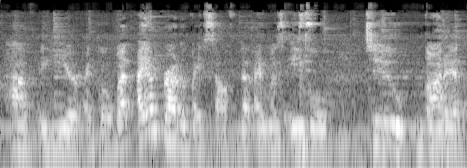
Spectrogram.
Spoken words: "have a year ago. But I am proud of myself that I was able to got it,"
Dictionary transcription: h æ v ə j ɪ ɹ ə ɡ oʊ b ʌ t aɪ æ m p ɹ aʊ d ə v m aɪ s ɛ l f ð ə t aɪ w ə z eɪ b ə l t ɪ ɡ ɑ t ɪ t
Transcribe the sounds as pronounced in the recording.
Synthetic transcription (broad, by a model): h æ v ə j ɪ ɹ ə ɡ oʊ b ʌ t aɪ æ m p ɹ aʊ d ə v m aɪ s ɛ l f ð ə t aɪ w ə z eɪ b ə l t ɪ ɡ ɑ t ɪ t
